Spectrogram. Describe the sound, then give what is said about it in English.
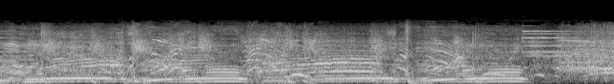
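Several cows moo loudly, their long, low bellows overlapping one after another in a steady series, with a faint murmur of background noise underneath. “Farmyard pugilists go at it hammer and tongs in the heavyweight division of cow boxing.”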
